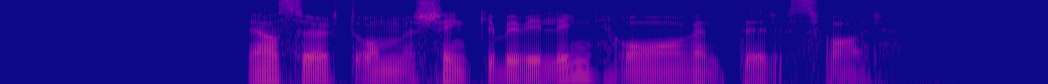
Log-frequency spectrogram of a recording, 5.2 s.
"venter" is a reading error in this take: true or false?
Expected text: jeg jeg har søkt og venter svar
false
